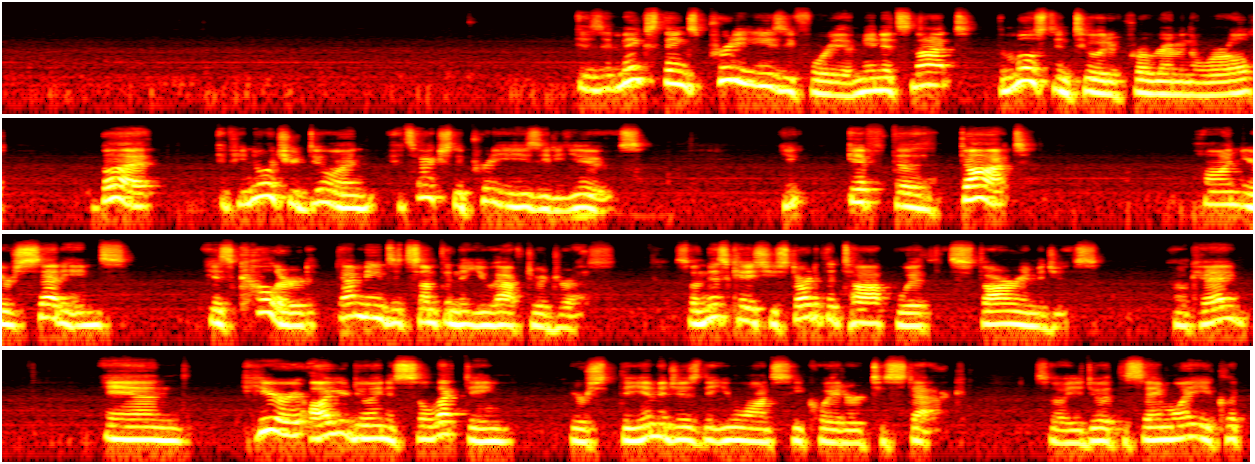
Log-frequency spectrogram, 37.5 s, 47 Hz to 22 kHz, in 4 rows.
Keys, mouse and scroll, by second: 1.6-16.4 drag, 2.2-3.7 drag, 25.7 click, 25.9 click, 33.0-37.5 drag.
